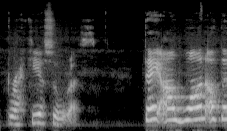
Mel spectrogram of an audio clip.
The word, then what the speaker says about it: Brachiosaurus: Brachiosaurus. Say brach, E-O-saur-us. Brachiosaurus.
